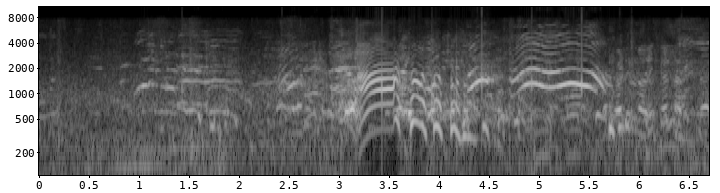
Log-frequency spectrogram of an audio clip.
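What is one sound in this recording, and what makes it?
A crowd of men and women cheer and whoop loudly.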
